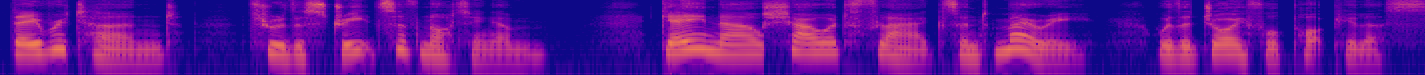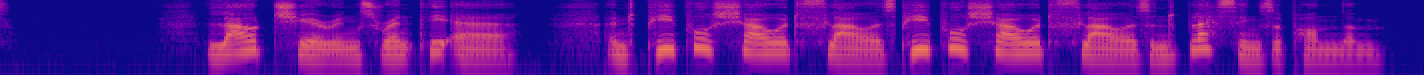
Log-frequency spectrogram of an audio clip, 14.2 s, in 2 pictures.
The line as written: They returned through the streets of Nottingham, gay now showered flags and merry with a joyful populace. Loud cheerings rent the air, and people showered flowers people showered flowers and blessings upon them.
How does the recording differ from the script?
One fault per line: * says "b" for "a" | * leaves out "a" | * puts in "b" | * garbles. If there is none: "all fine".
all fine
